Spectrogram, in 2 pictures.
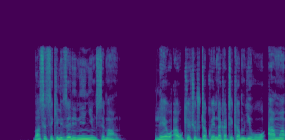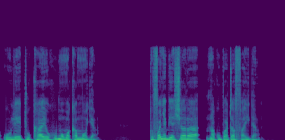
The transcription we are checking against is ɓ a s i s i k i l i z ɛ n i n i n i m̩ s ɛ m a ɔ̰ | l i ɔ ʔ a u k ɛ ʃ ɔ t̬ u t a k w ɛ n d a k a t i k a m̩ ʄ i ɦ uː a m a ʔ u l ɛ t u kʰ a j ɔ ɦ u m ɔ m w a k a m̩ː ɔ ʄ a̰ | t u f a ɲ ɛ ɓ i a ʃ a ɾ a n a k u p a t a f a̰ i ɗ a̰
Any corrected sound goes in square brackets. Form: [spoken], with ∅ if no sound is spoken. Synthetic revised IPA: ɓ a s i s i k i l i z ɛ n i n i [ɲ] i m̩ s ɛ m a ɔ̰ | l [ɛ] ɔ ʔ a u k ɛ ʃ ɔ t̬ u t a k w ɛ n d a k a t i k a m̩ ʄ i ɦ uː a m a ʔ u l ɛ t u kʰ a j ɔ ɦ u m ɔ m w a k a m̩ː ɔ ʄ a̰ | t u f a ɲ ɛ ɓ i a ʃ a ɾ a n a k u p a t a f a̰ i ɗ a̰

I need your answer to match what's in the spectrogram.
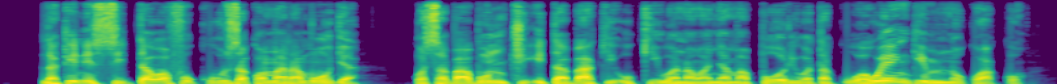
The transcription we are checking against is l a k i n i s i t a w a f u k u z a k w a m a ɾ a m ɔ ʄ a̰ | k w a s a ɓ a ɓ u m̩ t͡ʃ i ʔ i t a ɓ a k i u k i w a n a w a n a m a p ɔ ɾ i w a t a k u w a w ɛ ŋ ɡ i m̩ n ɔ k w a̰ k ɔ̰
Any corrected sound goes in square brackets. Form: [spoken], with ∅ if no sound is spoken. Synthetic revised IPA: l a k i n i s i t a w a f u k u z a k w a m a ɾ a m ɔ ʄ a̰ | k w a s a ɓ a ɓ u [ɲ̩] t͡ʃ i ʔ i t a ɓ a k i u k i w a n a w a [ɲ] a m a p ɔ ɾ i w a t a k u w a w ɛ ŋ ɡ i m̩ n ɔ k w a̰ k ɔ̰

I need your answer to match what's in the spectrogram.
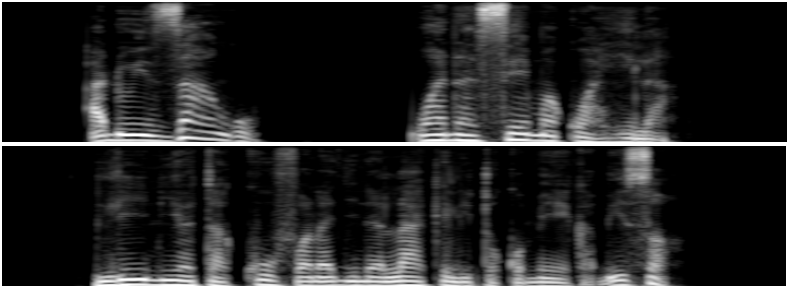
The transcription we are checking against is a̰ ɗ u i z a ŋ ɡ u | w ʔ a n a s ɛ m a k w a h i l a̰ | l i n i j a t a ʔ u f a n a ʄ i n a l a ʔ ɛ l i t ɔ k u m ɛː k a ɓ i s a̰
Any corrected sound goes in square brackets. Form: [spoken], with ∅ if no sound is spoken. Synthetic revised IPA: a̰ ɗ u i z a ŋ ɡ u | w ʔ a n a s ɛ m a k w a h i l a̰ | l i n i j a t a [k] u f a n a ʄ i n a l a [k] ɛ l i t ɔ k [ɔ] m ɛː k a ɓ i s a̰

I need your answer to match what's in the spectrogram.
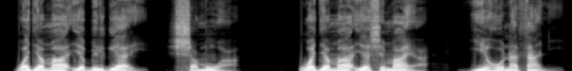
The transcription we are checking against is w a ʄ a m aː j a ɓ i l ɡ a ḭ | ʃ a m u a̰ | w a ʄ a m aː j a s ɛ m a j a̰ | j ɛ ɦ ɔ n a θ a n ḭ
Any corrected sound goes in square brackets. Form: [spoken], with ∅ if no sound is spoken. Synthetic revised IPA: w a ʄ a m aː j a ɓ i l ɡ a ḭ | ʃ a m u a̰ | w a ʄ a m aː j a [ʃ] ɛ m a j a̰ | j ɛ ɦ ɔ n a θ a n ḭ

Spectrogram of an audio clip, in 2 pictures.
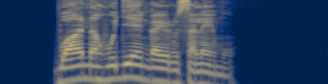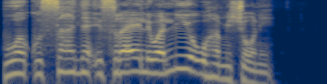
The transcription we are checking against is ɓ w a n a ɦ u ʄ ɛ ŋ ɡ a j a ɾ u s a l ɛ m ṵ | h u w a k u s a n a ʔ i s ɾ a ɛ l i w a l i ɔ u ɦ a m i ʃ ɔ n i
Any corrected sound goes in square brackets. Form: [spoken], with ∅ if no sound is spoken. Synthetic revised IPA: ɓ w a n a ɦ u ʄ ɛ ŋ ɡ a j [ɛ] ɾ u s a l ɛ m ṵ | h u w a k u s a [ɲ] a ʔ i s ɾ a ɛ l i w a l i ɔ u ɦ a m i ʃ ɔ n i

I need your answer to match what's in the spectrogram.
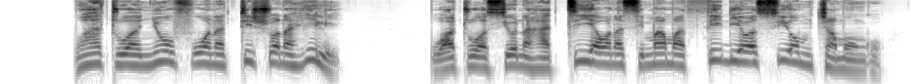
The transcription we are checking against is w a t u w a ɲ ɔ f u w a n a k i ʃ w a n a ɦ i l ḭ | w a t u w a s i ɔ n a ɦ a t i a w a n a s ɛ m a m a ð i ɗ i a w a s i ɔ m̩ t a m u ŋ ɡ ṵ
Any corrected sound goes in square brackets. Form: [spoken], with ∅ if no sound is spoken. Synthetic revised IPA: w a t u w a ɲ ɔ f u w a n a [t] i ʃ w a n a ɦ i l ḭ | w a t u w a s i ɔ n a ɦ a t i a w a n a s [i] m a m a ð i ɗ i a w a s i ɔ m̩ [t͡ʃ] a m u ŋ ɡ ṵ

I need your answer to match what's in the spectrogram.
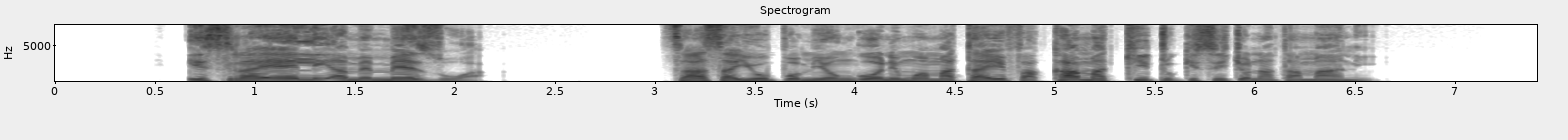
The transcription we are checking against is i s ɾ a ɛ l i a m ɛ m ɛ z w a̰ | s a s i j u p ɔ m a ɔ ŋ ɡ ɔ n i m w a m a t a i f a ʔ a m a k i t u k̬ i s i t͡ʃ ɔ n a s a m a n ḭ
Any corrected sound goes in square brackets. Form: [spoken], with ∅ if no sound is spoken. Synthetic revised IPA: i s ɾ a ɛ l i a m ɛ m ɛ z w a̰ | s a s [a] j u p ɔ m [i] ɔ ŋ ɡ ɔ n i m w a m a t a i f a [k] a m a k i t u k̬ i s i t͡ʃ ɔ n a [θ] a m a n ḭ

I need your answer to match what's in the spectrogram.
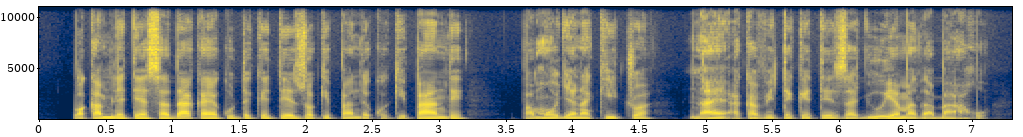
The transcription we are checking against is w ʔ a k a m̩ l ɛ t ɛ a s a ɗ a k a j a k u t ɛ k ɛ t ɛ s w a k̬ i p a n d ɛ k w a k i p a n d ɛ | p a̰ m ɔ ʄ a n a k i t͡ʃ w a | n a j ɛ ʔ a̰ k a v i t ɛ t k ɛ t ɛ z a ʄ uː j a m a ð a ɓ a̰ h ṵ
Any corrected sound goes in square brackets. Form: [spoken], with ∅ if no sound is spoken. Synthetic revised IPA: w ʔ a k a m̩ l ɛ t ɛ a s a ɗ a k a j a k u t ɛ k ɛ t ɛ [z] w a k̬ i p a n d ɛ k w a k i p a n d ɛ | p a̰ m ɔ ʄ a n a k i t͡ʃ w a | n a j ɛ ʔ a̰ k a v i t ɛ t k ɛ t ɛ z a ʄ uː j a m a ð a ɓ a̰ h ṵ

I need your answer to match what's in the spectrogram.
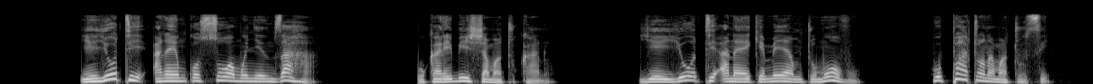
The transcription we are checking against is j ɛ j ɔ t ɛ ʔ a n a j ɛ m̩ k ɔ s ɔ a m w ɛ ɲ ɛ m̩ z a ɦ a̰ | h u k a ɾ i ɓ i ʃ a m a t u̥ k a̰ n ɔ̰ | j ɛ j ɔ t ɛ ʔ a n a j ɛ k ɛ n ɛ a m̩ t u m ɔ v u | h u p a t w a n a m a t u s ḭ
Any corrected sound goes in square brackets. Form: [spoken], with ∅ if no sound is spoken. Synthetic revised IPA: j ɛ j ɔ t ɛ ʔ a n a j ɛ m̩ k ɔ s ɔ a m w ɛ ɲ ɛ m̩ z a ɦ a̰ | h u k a ɾ i ɓ i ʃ a m a t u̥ k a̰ n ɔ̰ | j ɛ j ɔ t ɛ ʔ a n a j ɛ k ɛ [m] ɛ a m̩ t u m ɔ v u | h u p a t w a n a m a t u s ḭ

